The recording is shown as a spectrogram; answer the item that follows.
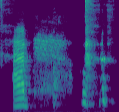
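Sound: sneeze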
